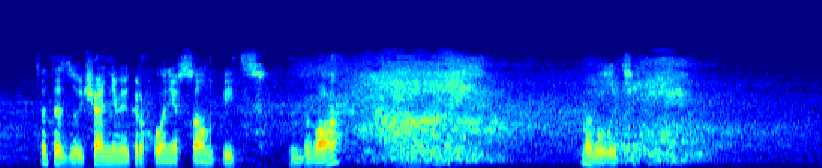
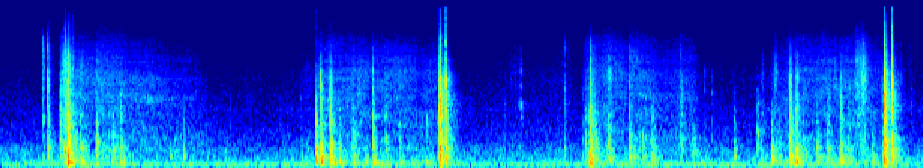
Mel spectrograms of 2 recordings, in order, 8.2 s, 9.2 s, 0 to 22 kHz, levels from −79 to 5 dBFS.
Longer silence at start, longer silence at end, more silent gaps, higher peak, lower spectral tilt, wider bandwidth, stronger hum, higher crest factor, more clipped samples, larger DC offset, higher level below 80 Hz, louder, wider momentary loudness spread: first, 0.4 s vs 0 s; first, 0.55 s vs 0 s; neither; second, -10 dBFS vs 0 dBFS; about the same, -5 dB/octave vs -4.5 dB/octave; second, 7 kHz vs 16.5 kHz; neither; about the same, 22 dB vs 26 dB; neither; neither; second, -70 dBFS vs -50 dBFS; second, -30 LUFS vs -25 LUFS; second, 21 LU vs 24 LU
